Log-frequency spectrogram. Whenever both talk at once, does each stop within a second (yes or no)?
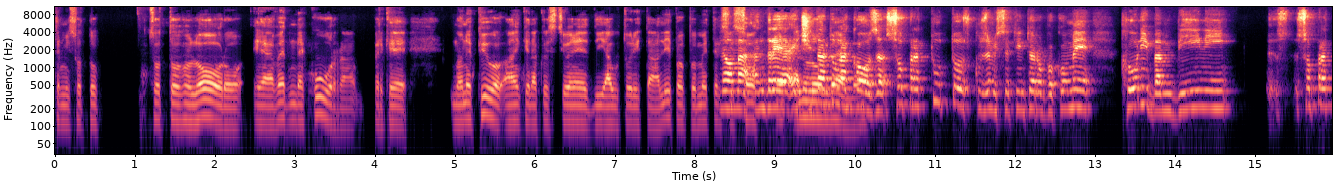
no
